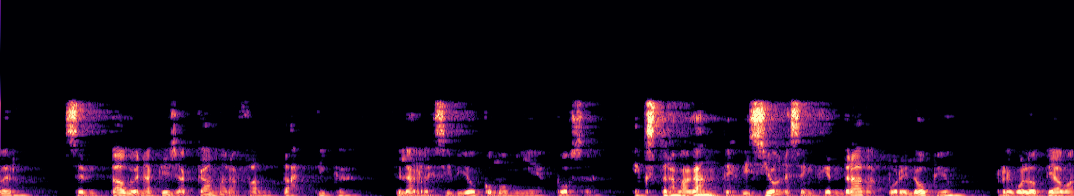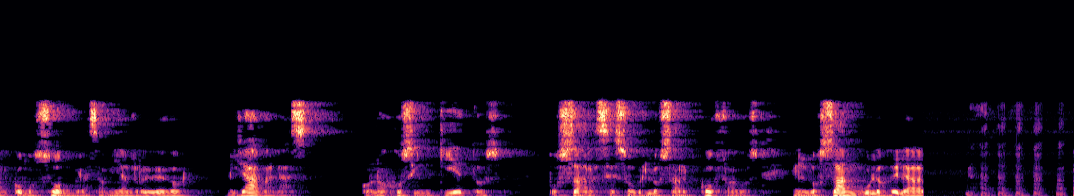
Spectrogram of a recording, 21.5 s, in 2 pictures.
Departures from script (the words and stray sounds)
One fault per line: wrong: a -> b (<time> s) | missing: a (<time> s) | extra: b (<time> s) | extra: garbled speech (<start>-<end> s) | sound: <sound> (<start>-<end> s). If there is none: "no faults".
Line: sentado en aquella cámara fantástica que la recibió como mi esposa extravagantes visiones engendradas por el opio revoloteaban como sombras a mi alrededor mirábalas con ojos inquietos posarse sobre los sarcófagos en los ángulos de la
sound: laugh (20.4-21.4 s)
